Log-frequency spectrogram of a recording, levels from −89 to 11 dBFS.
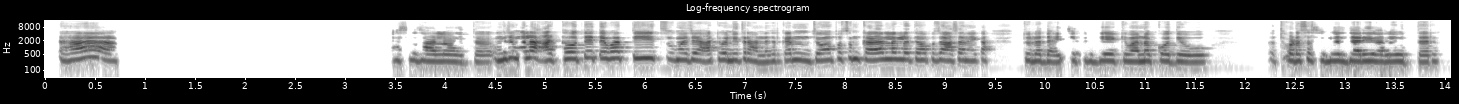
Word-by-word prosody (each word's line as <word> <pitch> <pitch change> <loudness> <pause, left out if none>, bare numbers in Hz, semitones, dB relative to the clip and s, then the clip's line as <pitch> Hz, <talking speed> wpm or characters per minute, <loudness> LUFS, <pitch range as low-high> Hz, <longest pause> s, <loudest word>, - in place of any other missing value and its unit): हां. 285 0 +3 2.8
असं 275 +1 -12
झालं 250 -1 0
होतं. 235 -1 -8
म्हणजे 300 +6 -1
मला 345 +1 +7
आठवतयं, 320 +5 +1
तेव्हा 335 +1 +5
तीच 340 -2 +1
माझ्या 290 -2 -1
आठवणीत 275 +2 -3
राहण्यासारखं 255 0 -4
अन् 280 -2 -3
जेव्हापासून 300 +4 -4
कळायला 290 +2 +5
लागलं 310 -1 +2
तेव्हापासून 290 -1 -2
असं 275 +2 +1
नाही 265 0 -7
का 280 - -2 0.4
"तुला 260 -1 -3
द्यायचं 245 +2 -7
तर 250 - -9
दे 260 0 +2
किंवा 250 -1 0
नको 260 0 -2
देऊ" 235 0 -5 0.8
थोडंसं 270 +1 -2
समजदारीवालं 250 -1 +1
उत्तर. 245 0 -4
270 Hz, 130 wpm, -24 LUFS, 250-290 Hz, 2.8 s, मला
